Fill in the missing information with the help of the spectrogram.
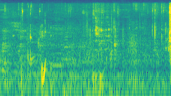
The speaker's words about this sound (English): I'm going to sip from my really loud water bottle again.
